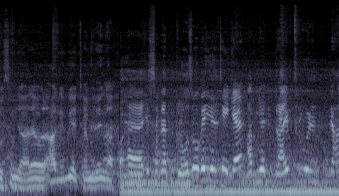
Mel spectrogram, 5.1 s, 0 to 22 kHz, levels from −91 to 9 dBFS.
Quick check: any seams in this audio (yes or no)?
yes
